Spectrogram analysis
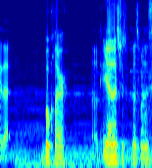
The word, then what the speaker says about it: Beauclair: Beauclair.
